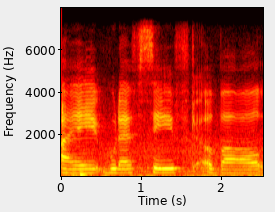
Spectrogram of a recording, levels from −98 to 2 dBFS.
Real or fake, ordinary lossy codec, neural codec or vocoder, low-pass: real; none; none; 7.2 kHz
